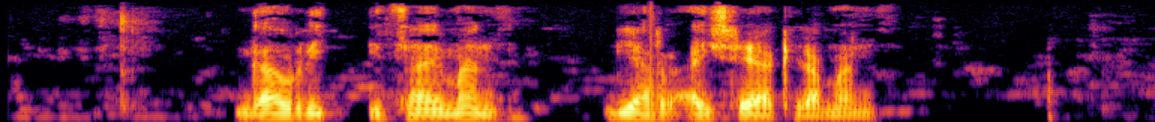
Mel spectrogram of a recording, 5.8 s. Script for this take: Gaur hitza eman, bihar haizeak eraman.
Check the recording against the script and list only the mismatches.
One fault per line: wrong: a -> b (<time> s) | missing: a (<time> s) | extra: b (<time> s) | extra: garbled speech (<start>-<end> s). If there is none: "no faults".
no faults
